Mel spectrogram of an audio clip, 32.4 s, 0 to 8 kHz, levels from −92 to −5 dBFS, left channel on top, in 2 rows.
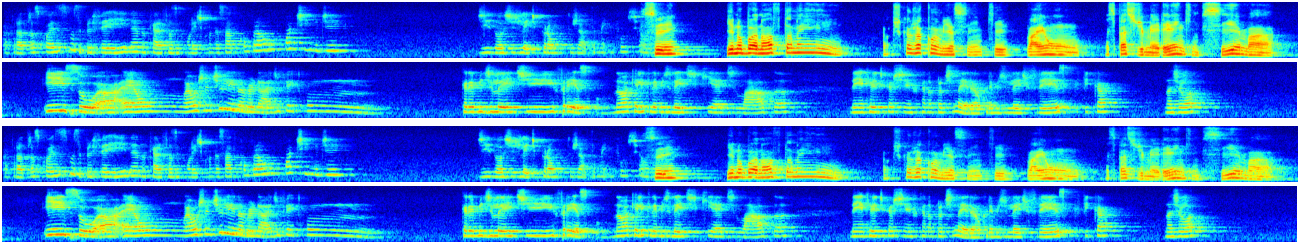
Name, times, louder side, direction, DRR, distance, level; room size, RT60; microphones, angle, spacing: voice 1, 0.1-4.2 5.9-8.3 16.7-20.9 21.9-26.0 26.8-29.5 29.8-30.0 30.7-31.1, equal, 10° right, 3 dB, 0.9 m, -34 dB
voice 2, 8.0-8.4 9.1-10.5 11.0-13.5 13.8-15.9, left 6 dB, 80° left, 18 dB, 0.4 m, -22 dB
9.1 x 6.9 x 6.1 m, 0.93 s
head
